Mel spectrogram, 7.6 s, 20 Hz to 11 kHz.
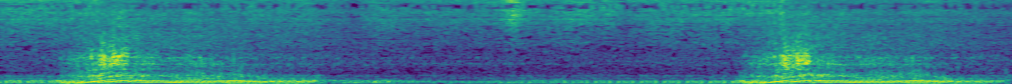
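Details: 2020 Ram 1500 Big Horn with a new single chamber V-tube muffler, 5-inch black tips, resonators kept, stock front and factory cats. Two clean throttle blips, each a deep throaty rise and smooth fall to a steady rumbling idle. Normal exhaust note.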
